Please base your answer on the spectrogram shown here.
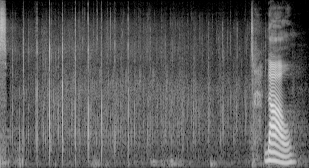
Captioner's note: applause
